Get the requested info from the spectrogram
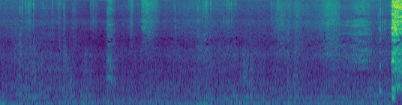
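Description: Jeep's engine running at a slow trail crawl, a steady low drone. Near the end, a brief, sudden loud noise.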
